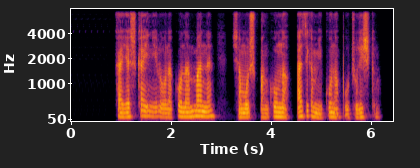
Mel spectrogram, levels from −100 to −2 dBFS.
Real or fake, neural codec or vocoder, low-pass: fake; codec, 16 kHz, 0.4 kbps, LongCat-Audio-Codec; 7.2 kHz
